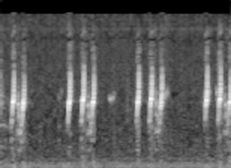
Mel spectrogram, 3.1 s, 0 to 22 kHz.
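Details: Common quail giving its triple-note call, three quick sharp notes in a tight cluster, the phrase repeated roughly every 0.9 seconds, loud and clear against a quiet background.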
